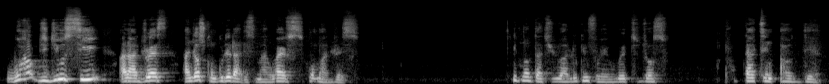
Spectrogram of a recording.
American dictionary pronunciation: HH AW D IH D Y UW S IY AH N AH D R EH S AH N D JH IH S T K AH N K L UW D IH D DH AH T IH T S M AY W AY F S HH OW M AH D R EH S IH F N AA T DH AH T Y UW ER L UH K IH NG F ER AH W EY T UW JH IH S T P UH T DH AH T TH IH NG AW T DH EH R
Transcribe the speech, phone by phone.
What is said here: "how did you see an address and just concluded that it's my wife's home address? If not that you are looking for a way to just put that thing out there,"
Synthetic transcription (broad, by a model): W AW D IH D Y UW S IY AH N AH D R EH S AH N JH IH S K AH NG K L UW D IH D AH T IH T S M AY W AY F S HH OW M AH D R EH S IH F N AA T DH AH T Y UW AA L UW K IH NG F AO AH W EY T UW JH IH S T P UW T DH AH T T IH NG AW T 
